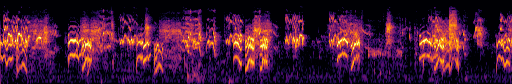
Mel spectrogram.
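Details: Young tame parakeets clamouring during hand-feeding, giving rough, rasping squawks in quick, crowded bursts that rise and fall, with short quiet breaks between them.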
